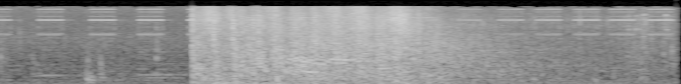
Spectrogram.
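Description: A rifle fires a rapid burst.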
